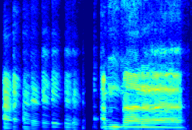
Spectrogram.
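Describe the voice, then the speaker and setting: A man's voice: on the low side, level tone, extremely slow, sharp tone, smooth, no echo. A man chairing a public meeting over a video call, his voice scratchy and cutting in and out through his computer microphone. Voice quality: scratchy, breaking-up voice. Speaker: commission member chairing the meeting. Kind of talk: casual meeting talk.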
